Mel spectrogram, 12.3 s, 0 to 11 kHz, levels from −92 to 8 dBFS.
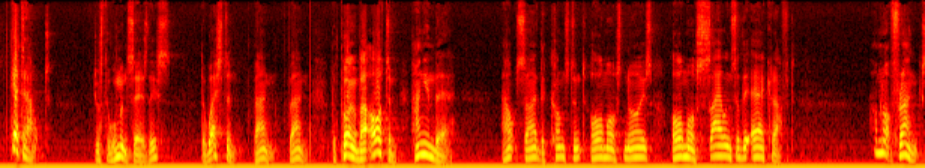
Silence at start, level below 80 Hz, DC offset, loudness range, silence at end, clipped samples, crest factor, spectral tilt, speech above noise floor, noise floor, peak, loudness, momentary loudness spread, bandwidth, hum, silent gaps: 0.15 s; -54 dBFS; 3%; 5 LU; 0 s; under 0.1%; 18 dB; -6.5 dB/octave; 36 dB; -59 dBFS; -6 dBFS; -24 LUFS; 12 LU; 11 kHz; none; none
